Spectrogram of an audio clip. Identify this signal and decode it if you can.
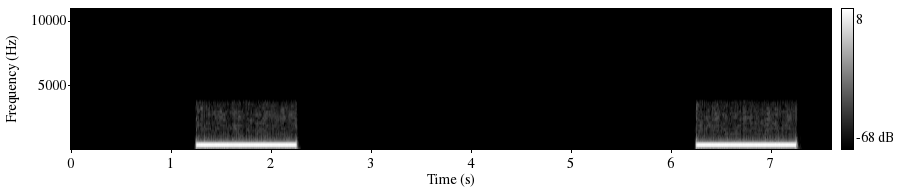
Ringback tone (Europe, 425 Hz).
